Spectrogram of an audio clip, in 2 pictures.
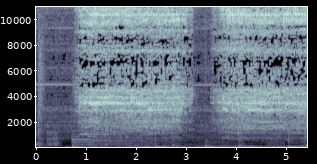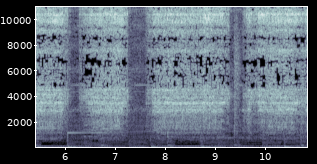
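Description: Abrasive rubbing on a small metal workpiece, a rough scraping hiss in stretches of two to three seconds with brief breaks between strokes.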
